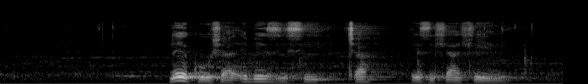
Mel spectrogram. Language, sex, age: Xhosa, male, 24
